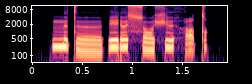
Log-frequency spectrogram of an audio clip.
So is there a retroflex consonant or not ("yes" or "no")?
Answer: no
